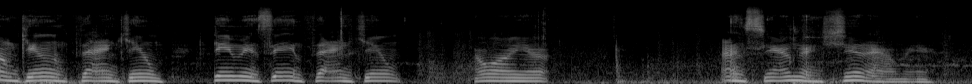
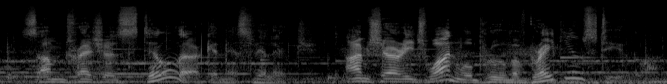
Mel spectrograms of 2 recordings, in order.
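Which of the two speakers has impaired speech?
The first: ALS.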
